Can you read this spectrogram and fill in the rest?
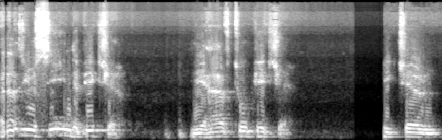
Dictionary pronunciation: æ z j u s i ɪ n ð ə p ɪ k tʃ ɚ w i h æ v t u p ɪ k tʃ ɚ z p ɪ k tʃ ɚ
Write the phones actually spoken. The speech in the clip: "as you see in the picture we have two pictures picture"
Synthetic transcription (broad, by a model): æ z j u s i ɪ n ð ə p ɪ k tʃ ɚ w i h æ v t u p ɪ k tʃ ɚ p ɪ k tʃ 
